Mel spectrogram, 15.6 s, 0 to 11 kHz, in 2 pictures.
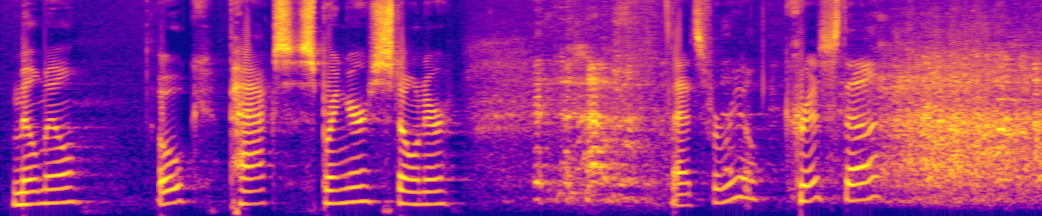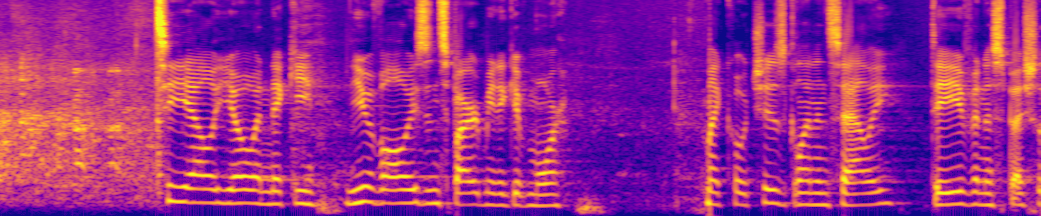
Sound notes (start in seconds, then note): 3.7 soft laughter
